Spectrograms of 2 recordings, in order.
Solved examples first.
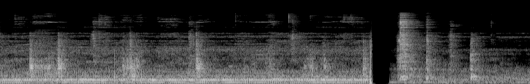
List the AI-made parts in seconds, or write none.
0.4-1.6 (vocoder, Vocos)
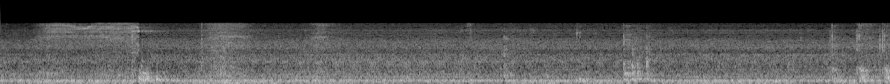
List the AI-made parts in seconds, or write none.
none

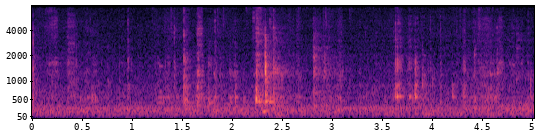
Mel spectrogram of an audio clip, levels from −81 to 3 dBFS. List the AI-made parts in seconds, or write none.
2.2-5.0 (vocoder, BigVGAN v2)

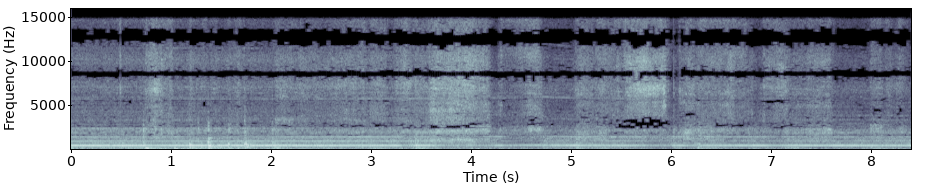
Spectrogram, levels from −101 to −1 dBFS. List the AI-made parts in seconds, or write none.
none

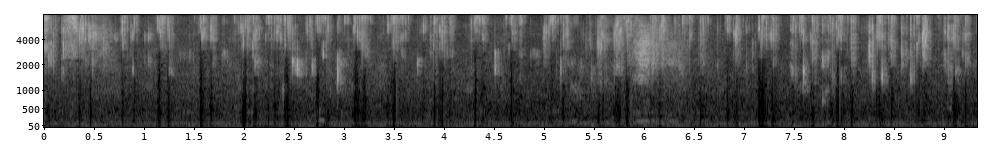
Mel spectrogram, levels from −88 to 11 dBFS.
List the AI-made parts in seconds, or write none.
0.0-0.9 (vocoder, Vocos); 8.2-9.3

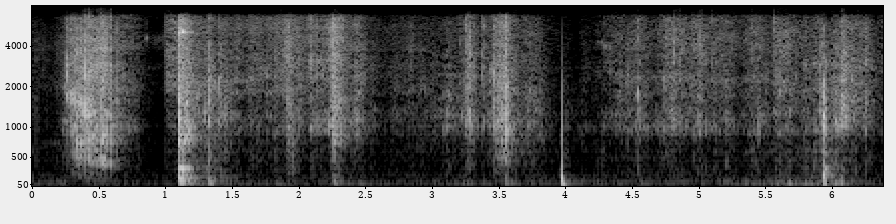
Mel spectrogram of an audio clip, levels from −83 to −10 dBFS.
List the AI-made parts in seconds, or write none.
0.0-3.0 (autoencoder, DAC-VAE)

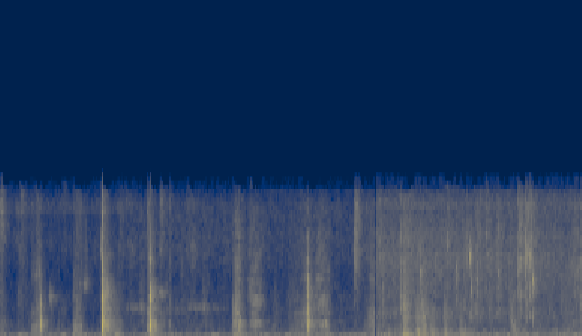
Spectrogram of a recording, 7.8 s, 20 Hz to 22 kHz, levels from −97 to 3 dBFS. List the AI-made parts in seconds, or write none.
0.0-0.9 (vocoder, BigVGAN v2); 3.9-7.8

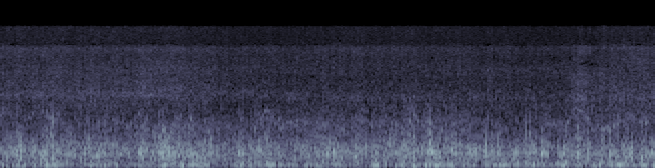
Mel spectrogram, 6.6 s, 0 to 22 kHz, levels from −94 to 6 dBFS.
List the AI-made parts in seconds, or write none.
0.7-1.8 (vocoder, Vocos); 2.9-3.7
